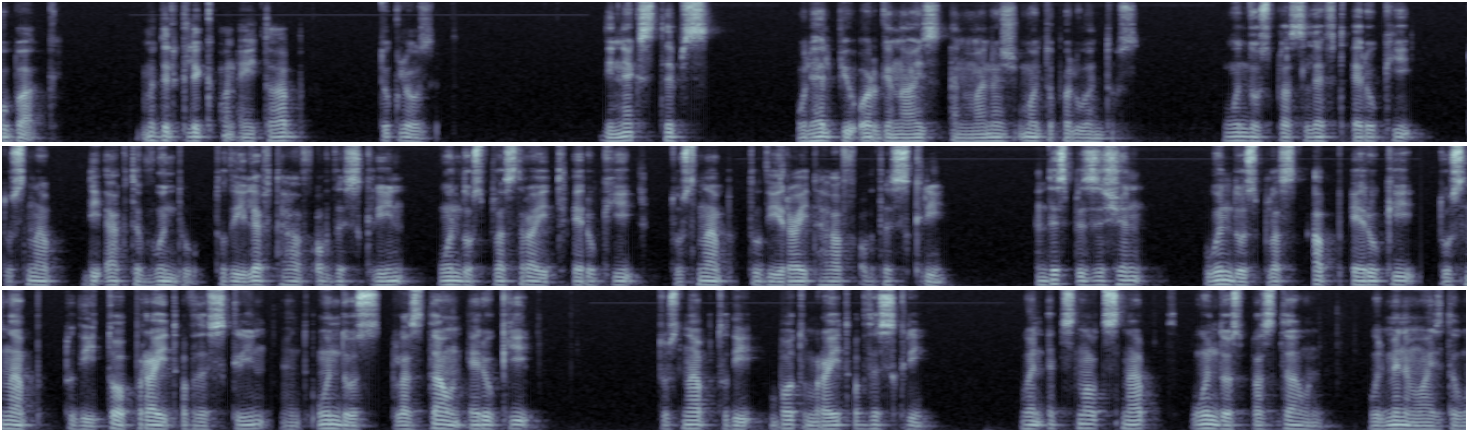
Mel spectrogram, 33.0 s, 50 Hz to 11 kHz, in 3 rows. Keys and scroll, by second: 9.8 super+Left, 13.7 super+Right, 20.4 super+Up, 25.0 super+Down, 32.3 super+Down.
